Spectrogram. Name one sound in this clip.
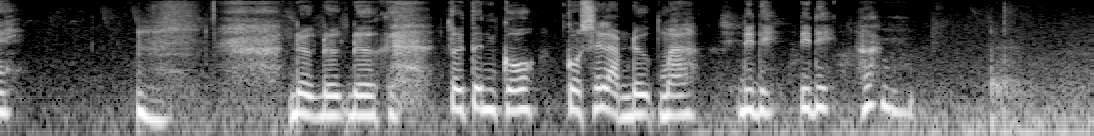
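A woman speaks cheerfully and calmly nearby.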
